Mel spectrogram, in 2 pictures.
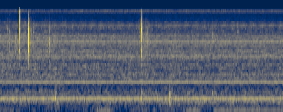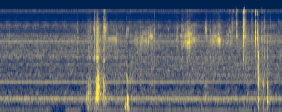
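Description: Steady electrical hum with a constant mid-pitched tone, while a multimeter's probes are placed on electrolytic capacitor terminals with a few faint clicks and taps. A brief louder sound comes about two-thirds of the way through.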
